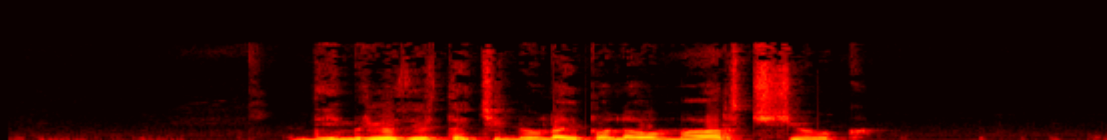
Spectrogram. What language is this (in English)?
Ormuri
